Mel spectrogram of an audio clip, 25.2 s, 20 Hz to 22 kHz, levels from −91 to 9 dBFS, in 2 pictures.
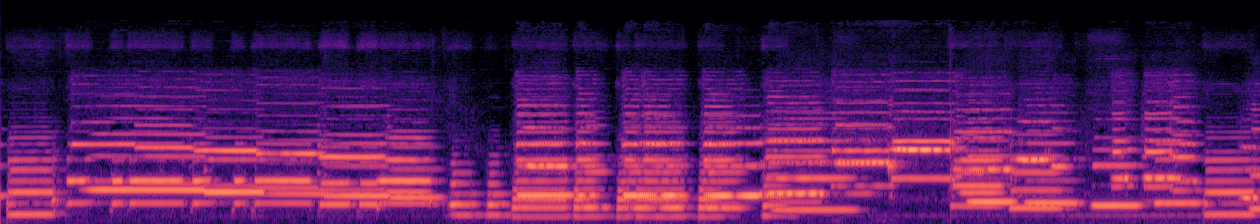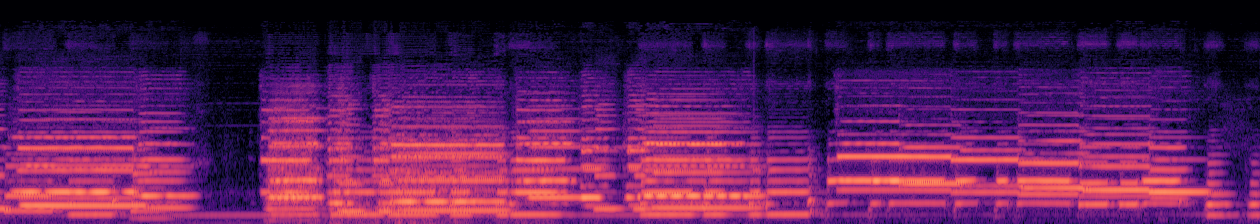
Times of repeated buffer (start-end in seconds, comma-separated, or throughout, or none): none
